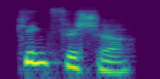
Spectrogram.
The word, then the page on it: kingfisher: Indian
